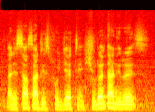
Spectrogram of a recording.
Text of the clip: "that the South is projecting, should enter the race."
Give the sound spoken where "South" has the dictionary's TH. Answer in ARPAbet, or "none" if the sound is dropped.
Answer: S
